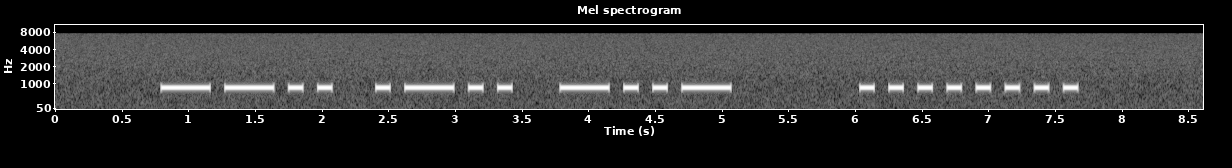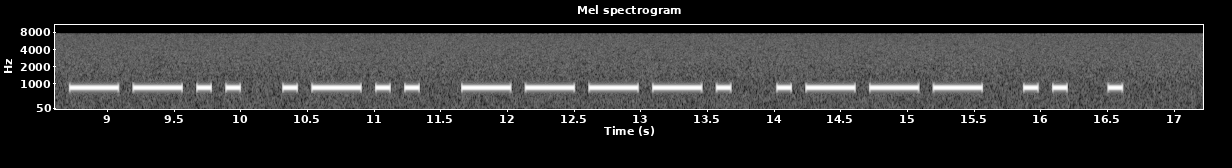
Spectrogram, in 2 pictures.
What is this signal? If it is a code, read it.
Morse code, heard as a keyed tone, hand-sent with a paddle, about 11 wpm, 850 Hz. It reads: ZLX <HH> ZL9JIE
